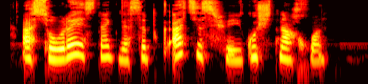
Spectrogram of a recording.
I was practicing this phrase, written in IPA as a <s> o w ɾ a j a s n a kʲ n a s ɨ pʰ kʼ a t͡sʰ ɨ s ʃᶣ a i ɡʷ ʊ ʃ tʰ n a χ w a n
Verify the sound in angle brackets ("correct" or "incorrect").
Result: correct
